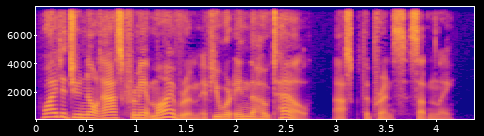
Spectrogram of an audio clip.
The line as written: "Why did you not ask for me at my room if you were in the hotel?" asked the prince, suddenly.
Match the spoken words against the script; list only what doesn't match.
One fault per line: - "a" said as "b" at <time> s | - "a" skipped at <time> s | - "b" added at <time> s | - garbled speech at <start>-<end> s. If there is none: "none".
none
